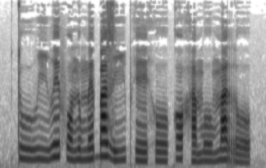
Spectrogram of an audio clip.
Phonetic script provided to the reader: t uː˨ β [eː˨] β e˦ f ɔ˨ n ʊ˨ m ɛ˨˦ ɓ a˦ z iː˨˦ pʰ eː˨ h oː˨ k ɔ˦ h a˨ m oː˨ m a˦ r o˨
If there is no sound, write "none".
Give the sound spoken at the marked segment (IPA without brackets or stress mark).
iː˨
